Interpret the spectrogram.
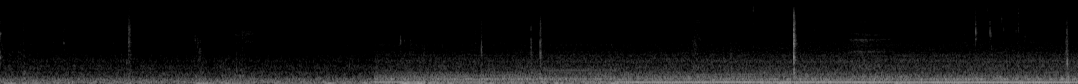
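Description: Car engine running, heard from inside the cabin, its low hum growing stronger and steadier about four seconds in. Light clicks and crackles of a plastic water bottle being opened and drunk from.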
